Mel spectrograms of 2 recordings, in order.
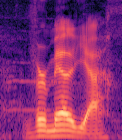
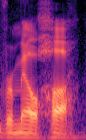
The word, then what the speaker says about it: vermelha: Grumichama, vermelha is how you say it, not vermelha.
